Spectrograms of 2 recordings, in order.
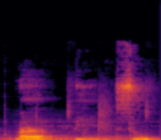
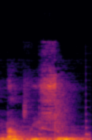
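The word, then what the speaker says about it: ナピス: Napisu. Jadi dibacanya itu bukan napis, akan tetapi napisu.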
